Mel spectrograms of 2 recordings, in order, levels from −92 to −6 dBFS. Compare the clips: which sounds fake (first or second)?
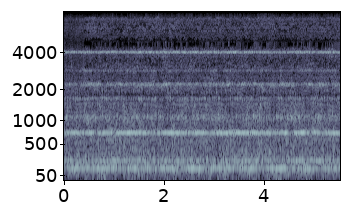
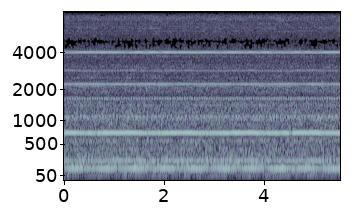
first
